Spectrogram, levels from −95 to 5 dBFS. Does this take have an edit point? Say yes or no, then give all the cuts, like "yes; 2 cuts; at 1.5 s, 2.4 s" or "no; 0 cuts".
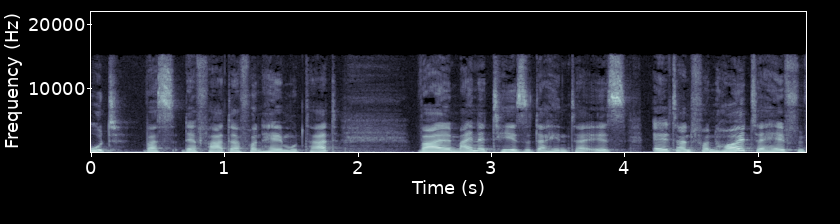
yes; 2 cuts; at 1.6 s, 4.1 s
